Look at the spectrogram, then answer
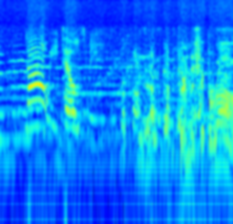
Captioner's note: men laugh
